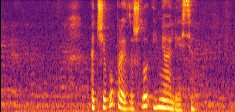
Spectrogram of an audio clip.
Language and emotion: Russian, neutral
